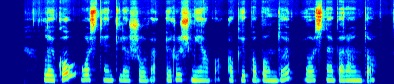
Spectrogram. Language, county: Lithuanian, Panevėžys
